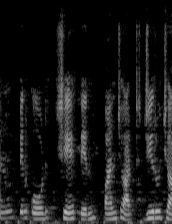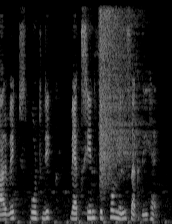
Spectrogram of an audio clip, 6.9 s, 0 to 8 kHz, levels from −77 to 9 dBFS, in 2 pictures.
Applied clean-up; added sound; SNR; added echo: classical method WPE with log-MMSE.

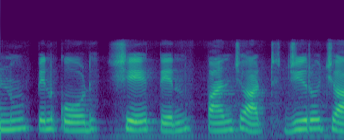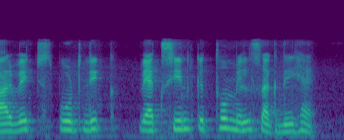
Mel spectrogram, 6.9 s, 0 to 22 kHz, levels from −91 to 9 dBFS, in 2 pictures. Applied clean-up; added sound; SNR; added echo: none; none; none; none.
